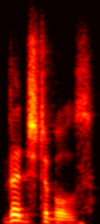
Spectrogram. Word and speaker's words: vegetables: word is pronounced vegetables so the E right here in the middle we do not want to pronounce that so instead of saying vegetables it's vegetables vegetables try that vegetables there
